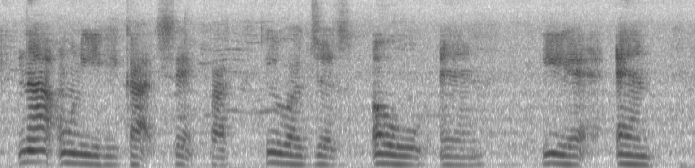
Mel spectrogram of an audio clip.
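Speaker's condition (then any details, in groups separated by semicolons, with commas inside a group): Mild cerebral palsy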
